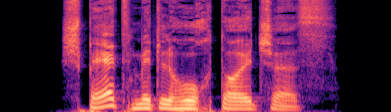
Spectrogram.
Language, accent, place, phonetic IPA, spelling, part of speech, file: German, Germany, Berlin, [ˈʃpɛːtmɪtl̩ˌhoːxdɔɪ̯t͡ʃəs], spätmittelhochdeutsches, adjective, De-spätmittelhochdeutsches.ogg
- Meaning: strong/mixed nominative/accusative neuter singular of spätmittelhochdeutsch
